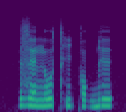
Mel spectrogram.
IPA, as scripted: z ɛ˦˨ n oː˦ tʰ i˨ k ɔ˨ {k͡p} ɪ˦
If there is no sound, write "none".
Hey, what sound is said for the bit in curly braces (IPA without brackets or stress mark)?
ɡ͡b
